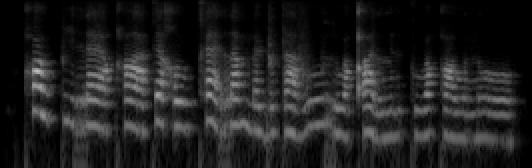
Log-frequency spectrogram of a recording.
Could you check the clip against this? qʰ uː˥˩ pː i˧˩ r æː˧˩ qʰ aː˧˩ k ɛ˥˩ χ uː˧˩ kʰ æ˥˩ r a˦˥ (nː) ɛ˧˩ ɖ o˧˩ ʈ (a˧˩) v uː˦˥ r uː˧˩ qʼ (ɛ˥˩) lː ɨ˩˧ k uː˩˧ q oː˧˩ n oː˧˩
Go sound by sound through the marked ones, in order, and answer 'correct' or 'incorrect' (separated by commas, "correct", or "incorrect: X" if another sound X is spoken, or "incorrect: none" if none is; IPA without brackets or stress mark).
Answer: incorrect: mː, correct, correct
